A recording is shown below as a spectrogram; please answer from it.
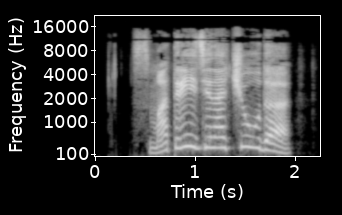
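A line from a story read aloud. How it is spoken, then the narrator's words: Shouting. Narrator (Russian): закричал Мишка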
